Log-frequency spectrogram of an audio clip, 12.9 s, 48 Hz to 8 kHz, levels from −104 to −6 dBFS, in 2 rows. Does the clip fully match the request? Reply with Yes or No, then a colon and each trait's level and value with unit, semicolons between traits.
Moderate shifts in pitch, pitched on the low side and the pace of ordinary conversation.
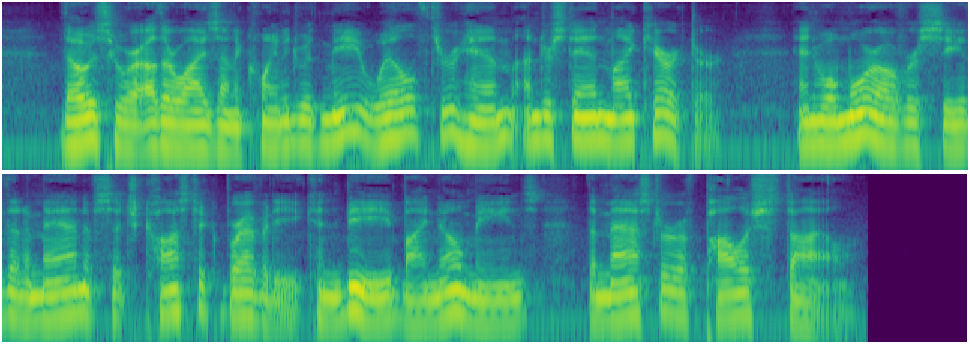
Yes: average, 3.4 semitones; low, 110 Hz; average, 160 wpm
